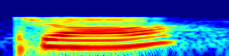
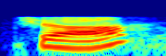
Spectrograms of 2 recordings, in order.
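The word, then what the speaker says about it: Jia: Oh, it's Jaw with Bank of Cardiff. – Can you pronounce your name? – Sure, it's J-I-A, Jaw.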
